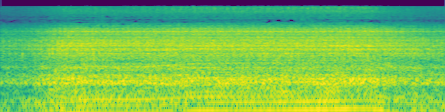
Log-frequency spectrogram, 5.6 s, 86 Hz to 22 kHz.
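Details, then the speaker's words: 2008 Toyota Harrier, 185,000 km, AC on, in R, revved to about 1000 rpm, after replacing worn tensioner: rises to steady raised idle, smooth, growl gone; balancer shaft still loose. "Oke sip suara ngoroknya udah hilang tahan yang tadi penyebabnya benar dari Tensioner guys"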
